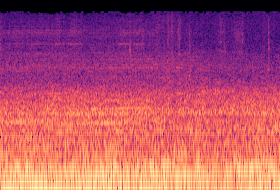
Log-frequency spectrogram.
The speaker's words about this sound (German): Ich komme zu einer Mautstelle, da kann man danach dann gleich mal die Beschleunigung ein bisschen checken das anfühlt. Okay, jetzt hört man den Dreizylinder. Wenn man wirklich ausdreht.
